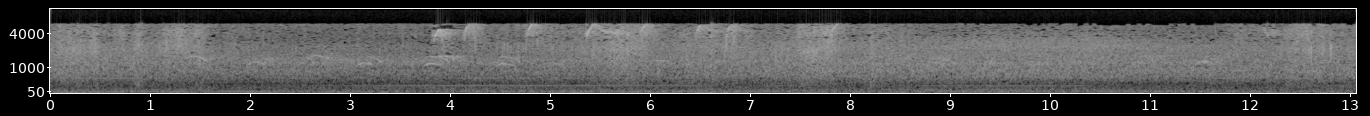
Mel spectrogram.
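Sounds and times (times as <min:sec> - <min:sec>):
birds chirping: 0:00.0 - 0:09.9, 0:10.6 - 0:13.0
low background rumble: 0:00.0 - 0:13.0
sharp high bird calls: 0:01.3 - 0:08.0.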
